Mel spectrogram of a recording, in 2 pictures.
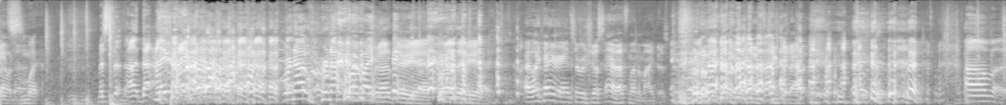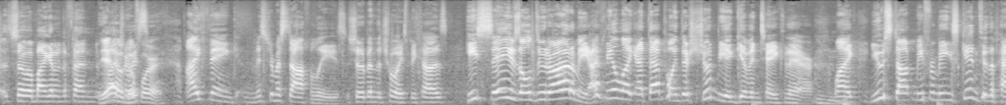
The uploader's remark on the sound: LIVE from BroadwayCon 2022 in New York City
